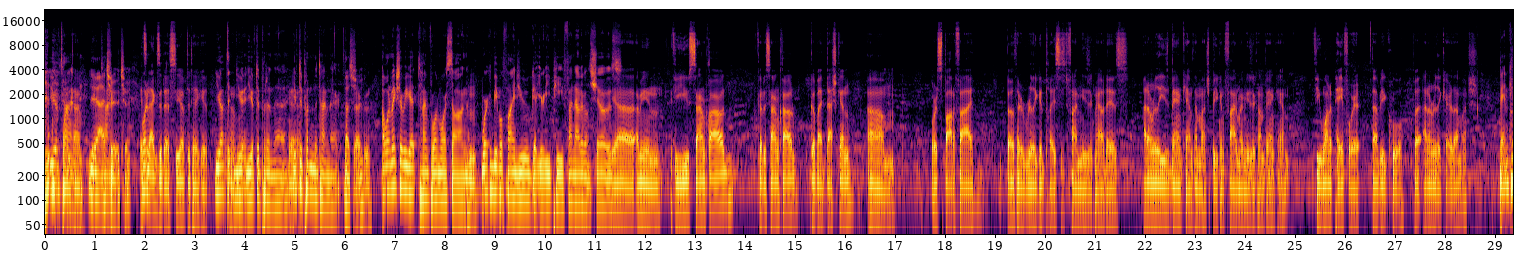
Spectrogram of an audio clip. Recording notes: Our live food and round-table event, hosted by ChowNow at their incredible headquarters in Culver City. Snacky Tunes Salon Live at ChowNow. Our live food and round-table event, hosted by ChowNow at their incredible headquarters in Culver City.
